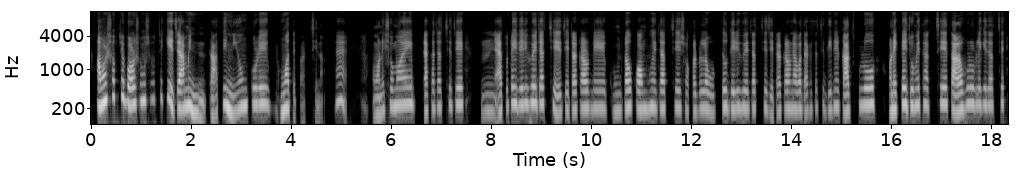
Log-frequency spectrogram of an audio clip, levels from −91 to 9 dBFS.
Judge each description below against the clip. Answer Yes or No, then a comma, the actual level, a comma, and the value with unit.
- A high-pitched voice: Yes, high, 215 Hz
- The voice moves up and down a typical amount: Yes, average, 3.3 semitones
